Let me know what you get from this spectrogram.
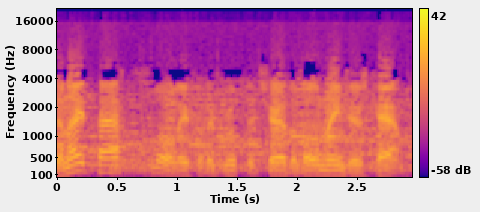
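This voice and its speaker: Animated old-time radio narrator, a man. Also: lowish voice, a little fast. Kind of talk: dramatic scripted 1940s radio narration. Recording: muffled old radio recording. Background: music.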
